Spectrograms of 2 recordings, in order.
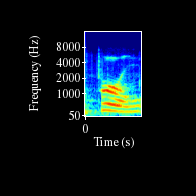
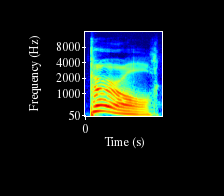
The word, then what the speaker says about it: Perl: Je leidt daar een groep, de Perl-groep, zeg ik dat goed? – Wij zeggen meestal Pearl op z'n Engels. – Pearl, kijk, van de brillen.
